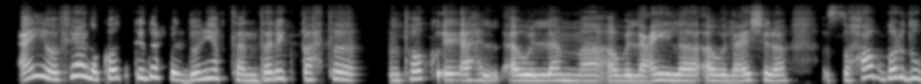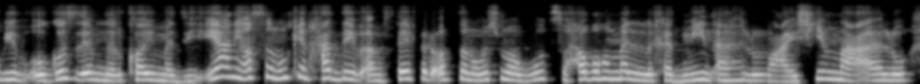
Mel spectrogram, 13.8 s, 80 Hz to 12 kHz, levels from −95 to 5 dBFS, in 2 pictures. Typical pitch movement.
Yes: average, 4.2 semitones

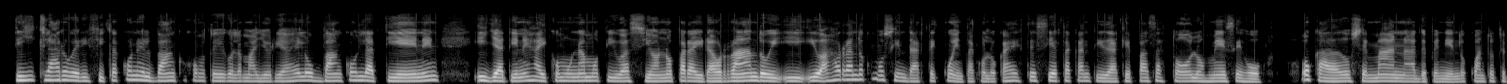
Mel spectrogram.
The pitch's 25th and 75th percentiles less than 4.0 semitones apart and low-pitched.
No: average, 2.8 semitones; medium, 160 Hz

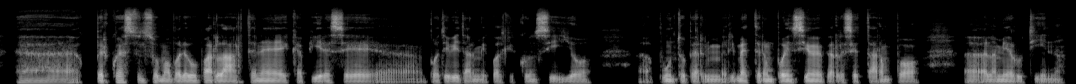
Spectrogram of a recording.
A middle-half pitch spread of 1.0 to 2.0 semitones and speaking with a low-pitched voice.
Yes: narrow, 1.3 semitones; very low, 80 Hz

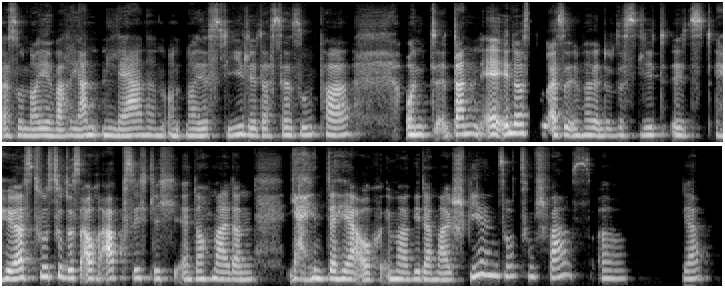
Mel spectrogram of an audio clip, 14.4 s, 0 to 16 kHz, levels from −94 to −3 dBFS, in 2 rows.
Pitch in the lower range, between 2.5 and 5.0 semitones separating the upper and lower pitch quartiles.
No: high, 195 Hz; average, 2.8 semitones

